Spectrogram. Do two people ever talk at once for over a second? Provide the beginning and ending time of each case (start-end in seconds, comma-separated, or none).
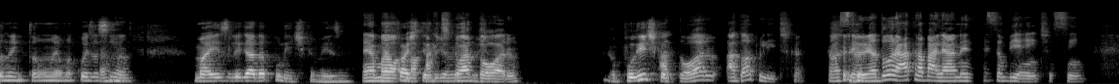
3.6-5.0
